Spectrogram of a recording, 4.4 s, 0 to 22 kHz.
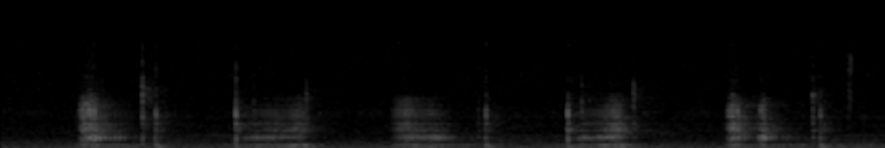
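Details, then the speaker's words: Mercedes SL600 repaired throttle actuators driven together by the EGAS module in a quiet room: faint paired clicks and short whirs about every second as both sweep in sync; both work fine. "right now when you open one obviously you see the other one follows so they both work synchronized but camera focus on this one so as you can see both units work fine"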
